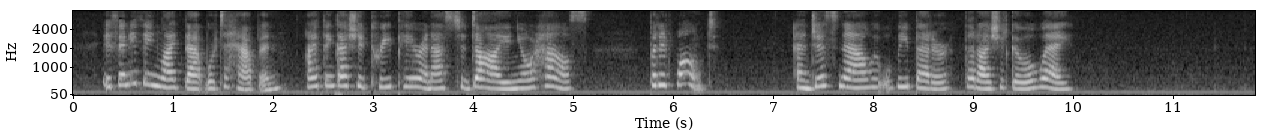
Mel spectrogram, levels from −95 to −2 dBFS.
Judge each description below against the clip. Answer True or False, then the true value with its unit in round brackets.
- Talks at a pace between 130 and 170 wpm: False (180 wpm)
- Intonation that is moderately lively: True (4.4 semitones)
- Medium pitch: False (285 Hz)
